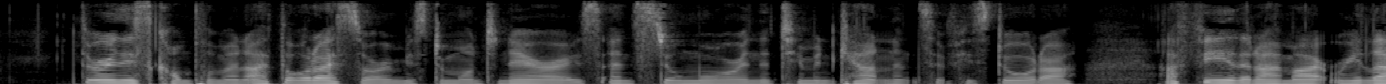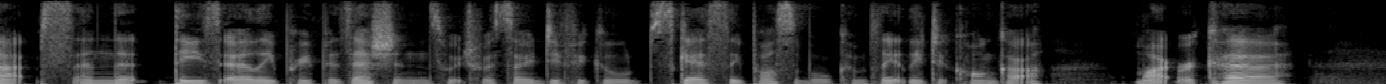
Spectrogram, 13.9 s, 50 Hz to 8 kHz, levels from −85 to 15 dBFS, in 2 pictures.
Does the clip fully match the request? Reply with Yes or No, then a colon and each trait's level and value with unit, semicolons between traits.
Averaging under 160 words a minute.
No: average, 180 wpm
